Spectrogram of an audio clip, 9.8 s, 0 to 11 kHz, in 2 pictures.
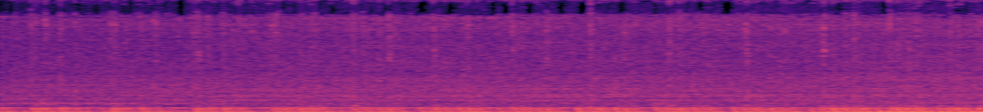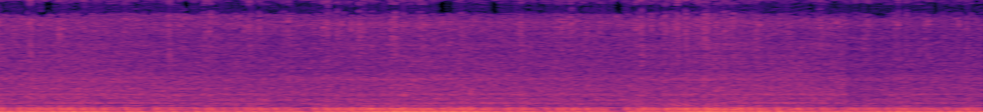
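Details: Carbureted V8 idling with vacuum advance on ported vacuum and a vacuum gauge attached during timing checks: steady, slightly lumpy idle with a couple of gentle swells as the throttle is cracked; sounds healthy and even.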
